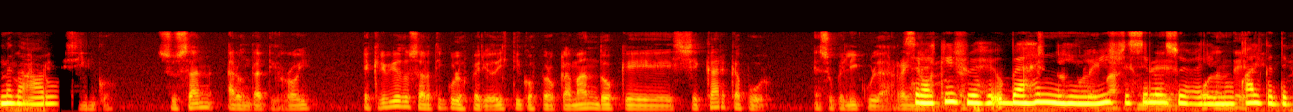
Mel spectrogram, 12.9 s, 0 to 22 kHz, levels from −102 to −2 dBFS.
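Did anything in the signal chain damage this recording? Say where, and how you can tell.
Yes, at the call-processing stage. The speech drops in level at 0 to 0.9 s, 9.37 to 9.62 s, 10.25 to 12.15 s and 12.36 to 12.61 s. The drops reach about 30 dB at the start and about 25 dB later, and the last one is shallow. This is likely speech suppressed in double talk: the echo canceller, hearing the far end at the same moment, took the local talker for echo and turned it down in pieces.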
